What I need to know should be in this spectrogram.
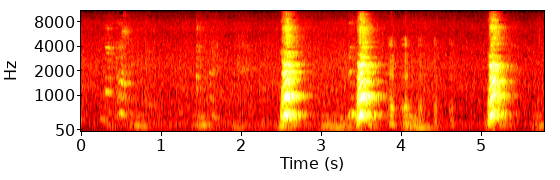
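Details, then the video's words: Angry barking from Laizaqueen, a pet Labrador Retriever annoyed by a little toy: three strong, rough barks about a second apart, after a few soft low grumbles, otherwise quiet. "Labrador Laizaqueen ko aaya gussa"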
